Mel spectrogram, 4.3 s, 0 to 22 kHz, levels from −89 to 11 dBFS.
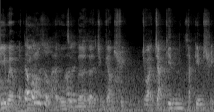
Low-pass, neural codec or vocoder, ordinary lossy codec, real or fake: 19.8 kHz; vocoder, 44.1 kHz, 128 mel bands, Pupu-Vocoder; none; fake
